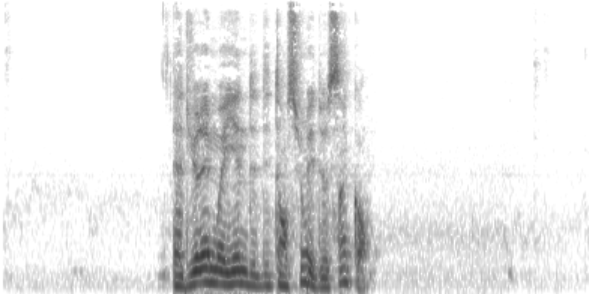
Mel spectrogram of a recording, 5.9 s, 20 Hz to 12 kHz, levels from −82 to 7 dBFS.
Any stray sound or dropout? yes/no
no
